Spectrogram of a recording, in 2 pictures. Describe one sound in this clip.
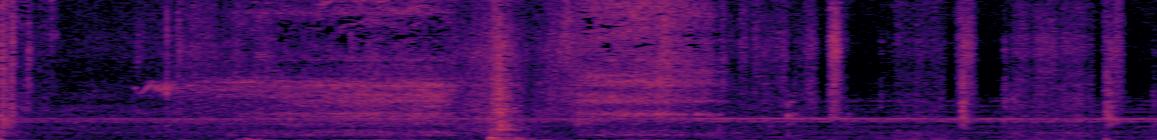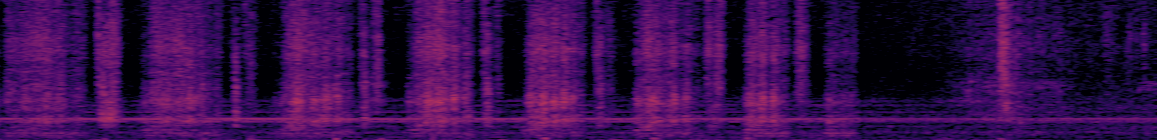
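A felt-tip marker squeaks and scratches softly on paper.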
